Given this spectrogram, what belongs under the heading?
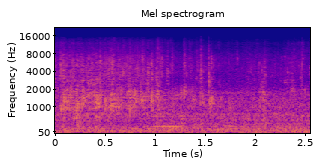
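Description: Filtered malt wort pours out of a three-barrel brewhouse system at a San Diego craft brewery, a loud continuous splashing gush of liquid that stays steady and close throughout, with no talk over it.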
